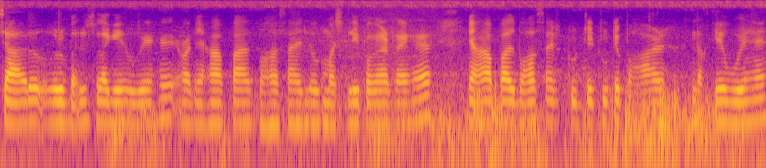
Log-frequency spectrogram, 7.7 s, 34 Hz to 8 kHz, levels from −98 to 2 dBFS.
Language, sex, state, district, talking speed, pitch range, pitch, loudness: Hindi, male, Madhya Pradesh, Umaria, 195 wpm, 140-150 Hz, 145 Hz, -19 LUFS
